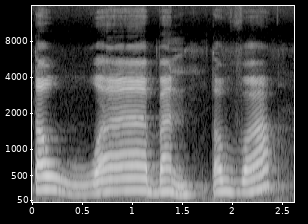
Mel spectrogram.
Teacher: توابن، توا الف مدہ ہے، ادھر الف خالی سے پہلے واو کے اوپر زبر ہے تو الف مدہ. الف مدہ کو بھی ہم نے 1 سے 2 الف کے برابر لمبا کر کے پڑھنا ہے. اور توابن جو ہے ادھر وقف کی صورت میں بن نہیں پڑھیں گے، بلکہ کیا کریں گے، ادھر 2 زبر کو 1 زبر میں بدل کر پڑھیں گے.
